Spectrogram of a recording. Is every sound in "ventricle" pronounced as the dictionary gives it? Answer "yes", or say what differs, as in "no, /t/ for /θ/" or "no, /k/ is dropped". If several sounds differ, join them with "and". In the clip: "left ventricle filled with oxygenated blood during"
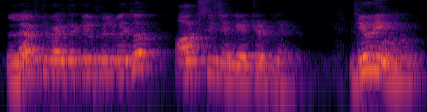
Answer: no, /ɹ/ is dropped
